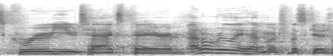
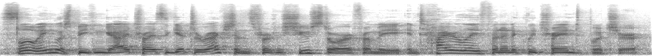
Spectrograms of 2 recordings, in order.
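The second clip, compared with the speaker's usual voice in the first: ordinary talk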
